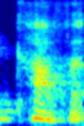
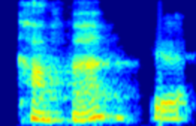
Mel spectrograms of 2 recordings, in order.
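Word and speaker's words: kapha: so they're called but it's spelled k-a-p-h-a but we say Cafe almost like it's fs cuffer and carcass tend to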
